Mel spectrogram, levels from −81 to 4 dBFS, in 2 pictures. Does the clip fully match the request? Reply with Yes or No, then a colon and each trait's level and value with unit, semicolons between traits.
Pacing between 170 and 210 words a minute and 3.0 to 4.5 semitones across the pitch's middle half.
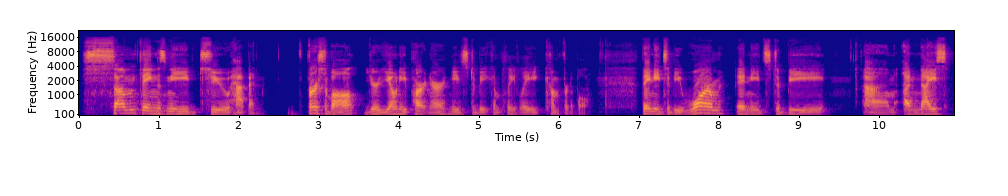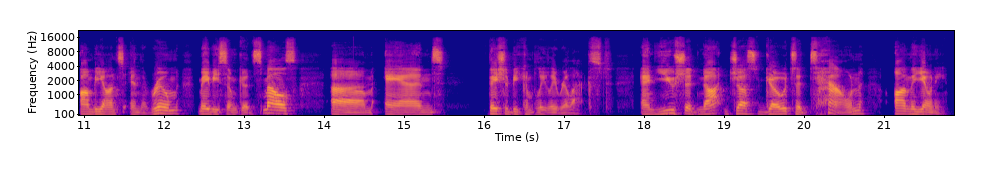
No: average, 150 wpm; average, 3.8 semitones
